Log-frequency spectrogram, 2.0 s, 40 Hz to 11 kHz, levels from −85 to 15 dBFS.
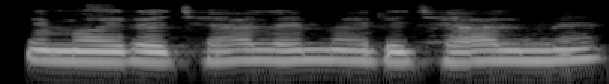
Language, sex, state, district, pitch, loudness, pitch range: Hindi, female, Uttar Pradesh, Deoria, 195 Hz, -28 LUFS, 180-200 Hz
